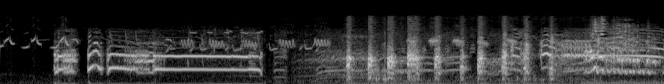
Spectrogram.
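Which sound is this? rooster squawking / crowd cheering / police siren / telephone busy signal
rooster squawking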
